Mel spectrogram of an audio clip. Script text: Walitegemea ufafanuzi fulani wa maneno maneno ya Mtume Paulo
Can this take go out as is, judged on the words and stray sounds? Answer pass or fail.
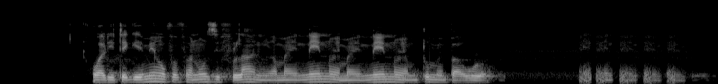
fail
